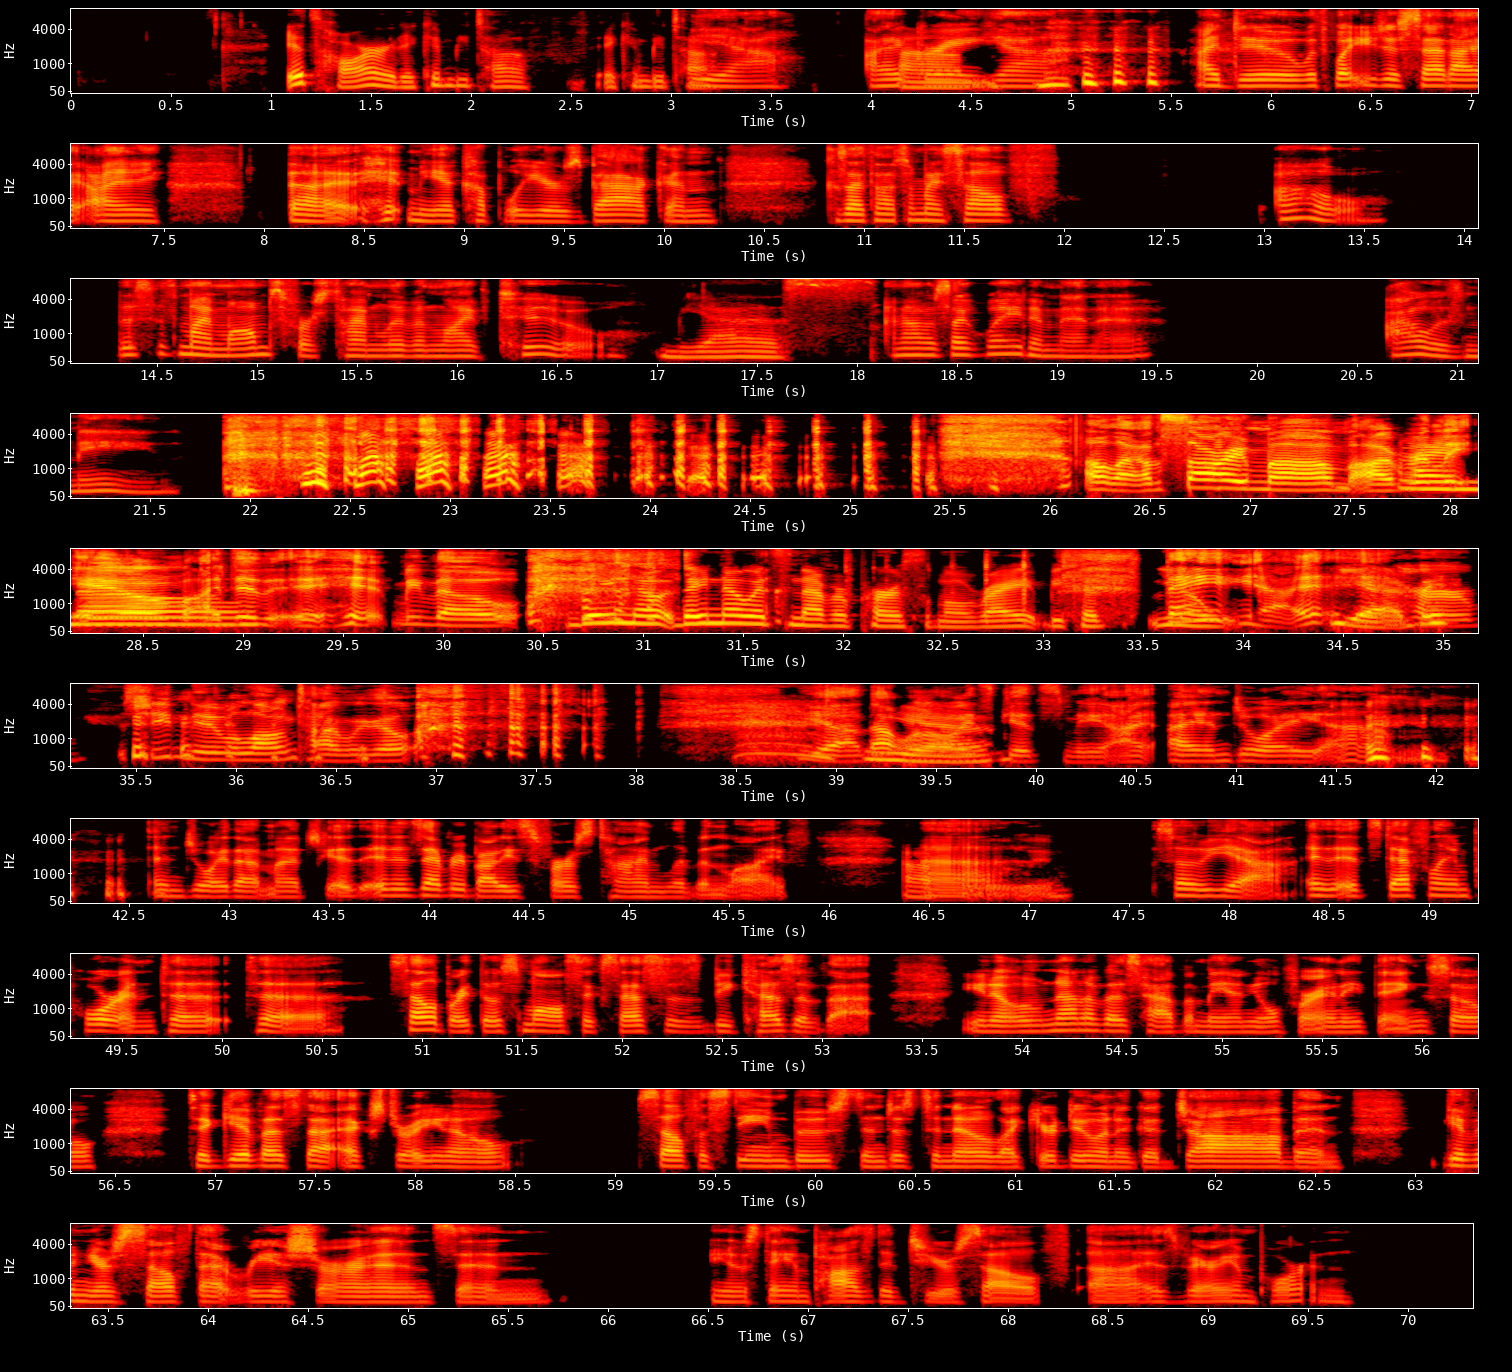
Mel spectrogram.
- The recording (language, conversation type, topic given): English, unstructured, Why is it important to recognize and celebrate small achievements in our lives?
- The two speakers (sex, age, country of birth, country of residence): female, 30-34, United States, United States; female, 40-44, United States, United States
- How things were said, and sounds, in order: other background noise; tapping; laugh; laugh; laugh; drawn out: "know"; laugh; laugh; laugh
